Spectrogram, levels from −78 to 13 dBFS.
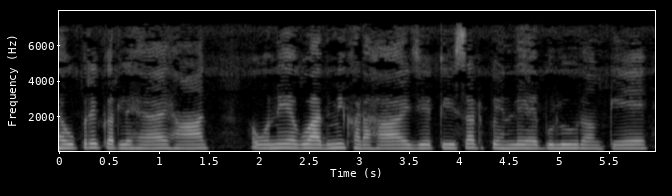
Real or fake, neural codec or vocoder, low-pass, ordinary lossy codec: fake; autoencoder, 48 kHz, 128 numbers a frame, DAC-VAE, trained on Japanese speech; 7.2 kHz; MP3, 32 kbps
